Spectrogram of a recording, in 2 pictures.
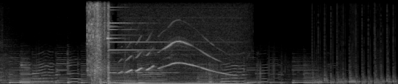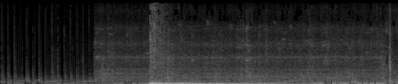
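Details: Upbeat music plays with cartoonish sound effects, including a sliding whistle-like swoop and a loud crash, over a bass-heavy beat, with no animal voice.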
